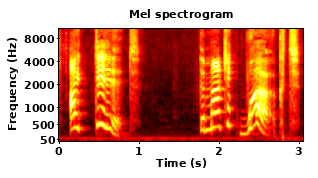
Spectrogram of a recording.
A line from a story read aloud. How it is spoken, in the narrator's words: he cried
